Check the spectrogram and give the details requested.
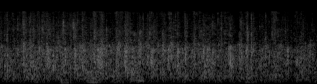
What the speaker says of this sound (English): Will you applaud them and welcome them as they come?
